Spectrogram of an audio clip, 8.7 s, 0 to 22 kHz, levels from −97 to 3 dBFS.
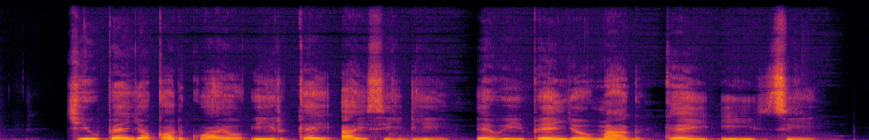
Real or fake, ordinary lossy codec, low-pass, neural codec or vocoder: real; none; none; none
